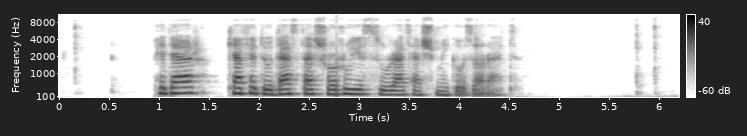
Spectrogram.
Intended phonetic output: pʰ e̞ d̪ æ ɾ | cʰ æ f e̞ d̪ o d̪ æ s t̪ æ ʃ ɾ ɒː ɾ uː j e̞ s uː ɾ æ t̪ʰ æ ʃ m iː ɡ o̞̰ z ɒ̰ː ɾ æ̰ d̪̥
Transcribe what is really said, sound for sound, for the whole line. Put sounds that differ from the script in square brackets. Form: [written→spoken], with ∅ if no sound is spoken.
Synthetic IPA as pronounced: pʰ e̞ d̪ æ ɾ | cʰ æ f e̞ d̪ o d̪ æ s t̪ æ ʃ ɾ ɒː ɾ uː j e̞ s uː ɾ æ t̪ʰ æ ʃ m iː ɡ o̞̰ z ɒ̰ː ɾ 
